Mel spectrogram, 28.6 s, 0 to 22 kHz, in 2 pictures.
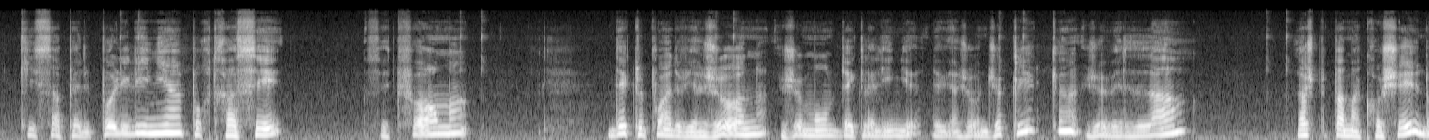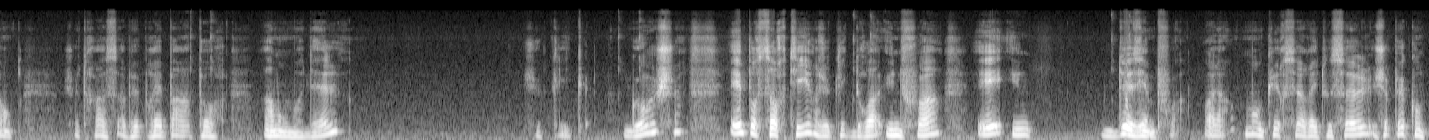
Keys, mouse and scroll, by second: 1.2 click, 4.6 click, 7.1 click, 9.9 click, 12.6 click, 16.1 click, 20.4 click, 22.8 right click, 25.4 right click.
